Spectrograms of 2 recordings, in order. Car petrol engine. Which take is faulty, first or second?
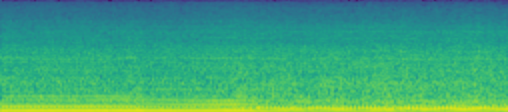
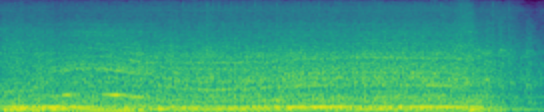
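first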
